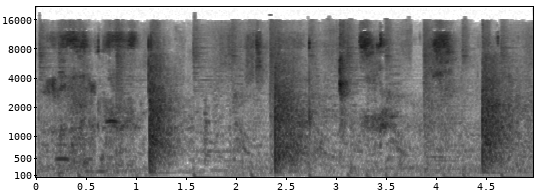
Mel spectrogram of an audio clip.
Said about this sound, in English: Can you tell your family not to play the fireworks, please? It's not a trigger noise for us.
